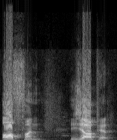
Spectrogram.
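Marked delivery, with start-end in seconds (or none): 0.0-0.6 often as "off-fun", t silent; British pronunciation. Shown as a demonstration. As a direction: say often with "fun" as second syllable. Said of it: "फन".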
